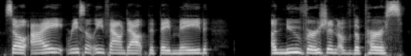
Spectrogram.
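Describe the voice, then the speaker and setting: A woman's voice: medium pitch, fairly even intonation, slow pace, dry recording, studio quality. A woman chatting casually and comically as a podcast co-host, playfully dramatic and mock-indignant. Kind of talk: comedic casual podcast chat.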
